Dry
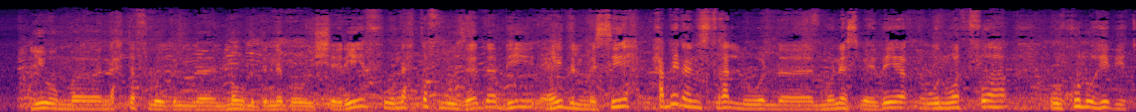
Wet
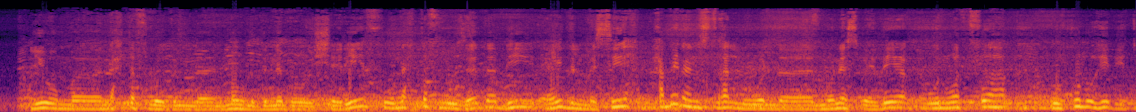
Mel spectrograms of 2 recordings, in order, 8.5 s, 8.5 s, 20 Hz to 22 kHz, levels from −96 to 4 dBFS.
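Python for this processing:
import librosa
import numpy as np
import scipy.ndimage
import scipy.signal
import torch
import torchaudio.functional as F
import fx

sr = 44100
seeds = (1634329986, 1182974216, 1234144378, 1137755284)

p1 = fx.tilt_shelf(x, sr, db=10.0, hz=690.0)
p2 = np.clip(p1, -10.0 ** (-4.5 / 20.0), 10.0 ** (-4.5 / 20.0))
p3 = fx.high_shelf(p2, sr, hz=10000.0, db=11.5)
p4 = p3 + fx.echo_diffused(p3, sr, ms=608, feedback_pct=41, wet_db=-10.0, dry=0)
p5 = fx.rider(p4, sr, range_db=10, speed_s=0.5)
y = p5 * librosa.db_to_amplitude(1.5)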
